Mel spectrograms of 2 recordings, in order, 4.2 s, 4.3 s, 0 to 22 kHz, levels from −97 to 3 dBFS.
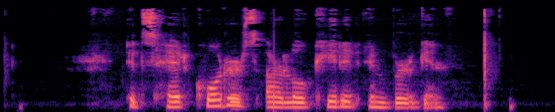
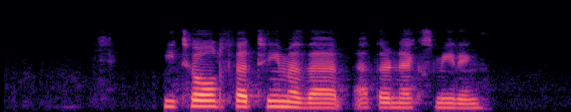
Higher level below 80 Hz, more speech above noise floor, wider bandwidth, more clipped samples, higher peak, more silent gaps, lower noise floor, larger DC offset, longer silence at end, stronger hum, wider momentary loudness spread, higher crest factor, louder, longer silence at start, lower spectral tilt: about the same, -70 dBFS vs -70 dBFS; second, 39 dB vs 55 dB; first, 17 kHz vs 7.2 kHz; neither; first, -2 dBFS vs -6 dBFS; neither; second, -62 dBFS vs -78 dBFS; neither; second, 0.5 s vs 0.65 s; neither; about the same, 11 LU vs 13 LU; first, 24 dB vs 18 dB; about the same, -23 LUFS vs -23 LUFS; second, 0.65 s vs 1.25 s; second, -4 dB/octave vs -5.5 dB/octave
